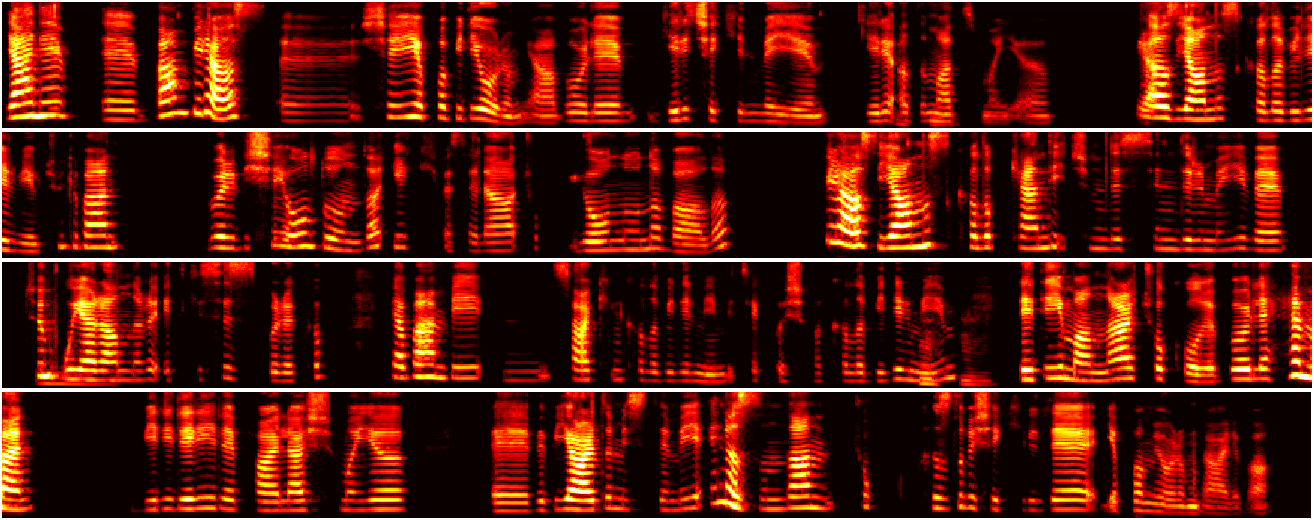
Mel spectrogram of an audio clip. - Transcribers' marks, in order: other background noise
- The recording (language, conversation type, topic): Turkish, podcast, Birini dinledikten sonra ne zaman tavsiye verirsin, ne zaman susmayı seçersin?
